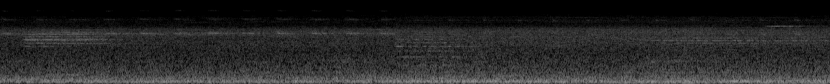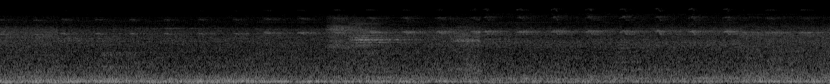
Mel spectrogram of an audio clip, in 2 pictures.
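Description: Steady high-pitched chirping like crickets, pulsing evenly, over a low steady hum.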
